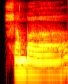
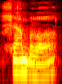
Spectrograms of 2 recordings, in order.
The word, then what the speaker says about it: Shambhala: in a place called Shambhala or Shambala however you want to pronounce that word I was told the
